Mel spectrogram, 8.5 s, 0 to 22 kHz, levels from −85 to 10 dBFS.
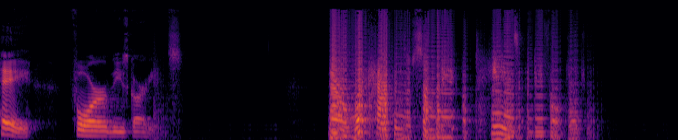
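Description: Buffer tearing from 1.91 s on: writer and reader cross mid-buffer, so about half of each period replays older speech, giving a 375 Hz buzz.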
